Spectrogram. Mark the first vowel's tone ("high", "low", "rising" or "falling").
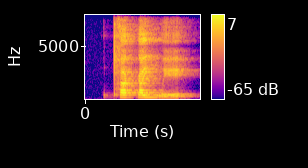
high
